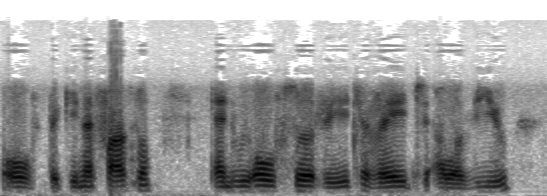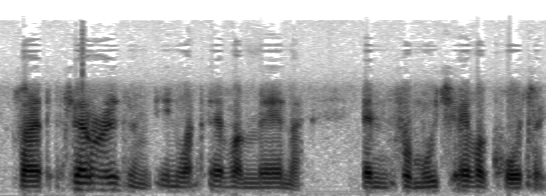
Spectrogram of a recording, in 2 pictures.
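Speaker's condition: No condition

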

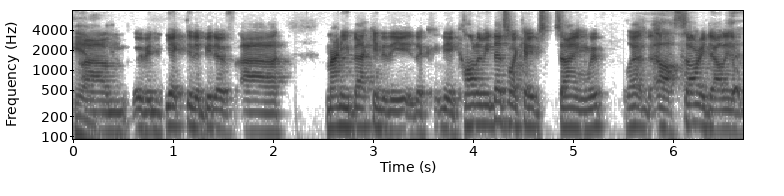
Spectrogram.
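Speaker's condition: No condition

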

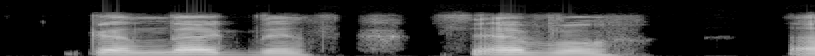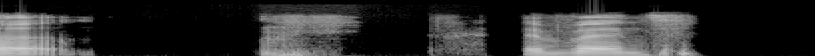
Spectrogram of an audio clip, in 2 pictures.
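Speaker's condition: ALS; frequent hesitation fillers

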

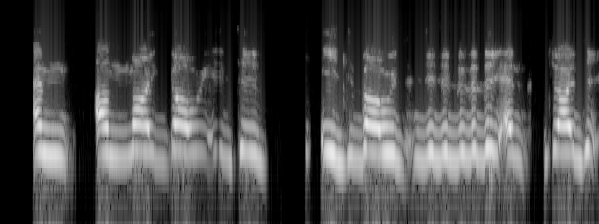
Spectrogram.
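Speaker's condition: Ataxic cerebral palsy; speech audibly affected

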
